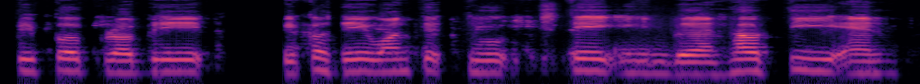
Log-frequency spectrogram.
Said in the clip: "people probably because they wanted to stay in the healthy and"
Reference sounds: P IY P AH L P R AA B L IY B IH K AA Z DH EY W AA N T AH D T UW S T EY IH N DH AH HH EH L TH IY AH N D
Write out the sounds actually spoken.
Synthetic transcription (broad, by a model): P IY P AH L P R AA B L IY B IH K AA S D EY W AA N T AH D T UW S T EY IH N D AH HH EH L T IY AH N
